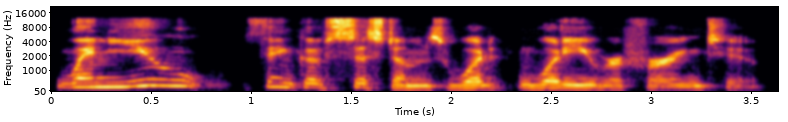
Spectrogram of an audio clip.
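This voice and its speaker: A woman who hosts a podcast and works as a therapist, asking measured, calm questions in an interview. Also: sits low.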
